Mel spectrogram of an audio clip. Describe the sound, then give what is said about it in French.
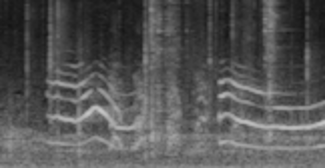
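A dog howls in long, wavering cries that bend up and down in pitch. Two drawn-out howls are separated by a brief break, fairly loud throughout, with no talk. “c'est notre maître, le baron de Sigognac, qui nous revient avec le chien Miro.”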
